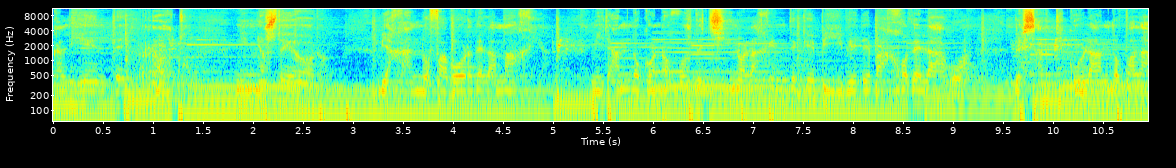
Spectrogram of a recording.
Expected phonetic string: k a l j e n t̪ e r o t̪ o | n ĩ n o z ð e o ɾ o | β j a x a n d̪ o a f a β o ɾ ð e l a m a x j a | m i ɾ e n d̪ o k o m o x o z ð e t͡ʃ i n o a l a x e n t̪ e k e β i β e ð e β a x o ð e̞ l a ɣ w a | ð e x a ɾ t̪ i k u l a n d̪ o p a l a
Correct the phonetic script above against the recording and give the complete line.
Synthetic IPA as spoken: k a l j e n t̪ e r o t̪ o | n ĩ ɲ o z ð e o ɾ o | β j a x a n d̪ o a f a β o ɾ ð e l a m a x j a | m i ɾ a n d̪ o k o n o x o z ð e t͡ʃ i n o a l a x e n t̪ e k e β i β e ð e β a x o ð e̞ l a ɣ w a | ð e s a ɾ t̪ i k u l a n d̪ o p a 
